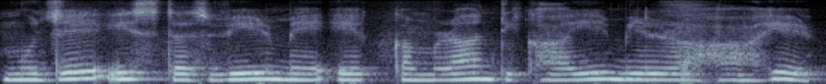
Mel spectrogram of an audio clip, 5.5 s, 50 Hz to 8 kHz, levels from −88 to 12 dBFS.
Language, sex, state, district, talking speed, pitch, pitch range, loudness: Hindi, female, Arunachal Pradesh, Papum Pare, 110 wpm, 210 Hz, 205-225 Hz, -14 LUFS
